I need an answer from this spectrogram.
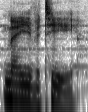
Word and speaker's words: naivety: Well, if you think of every other word, like obesity or stupidity, like it always ends in E, not A. Like naivete. So you'd say naivety.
